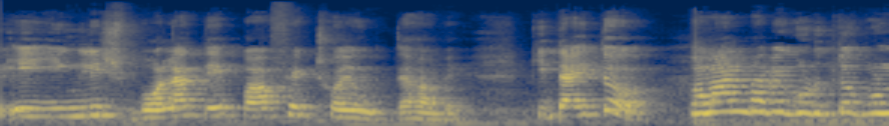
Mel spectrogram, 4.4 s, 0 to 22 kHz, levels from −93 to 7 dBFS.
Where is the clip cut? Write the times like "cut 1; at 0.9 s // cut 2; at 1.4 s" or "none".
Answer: cut 1; at 3.5 s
